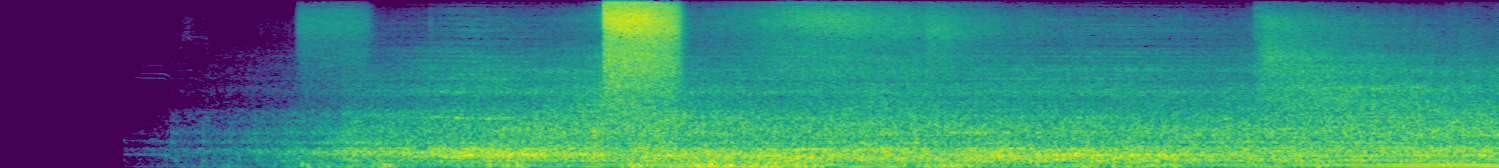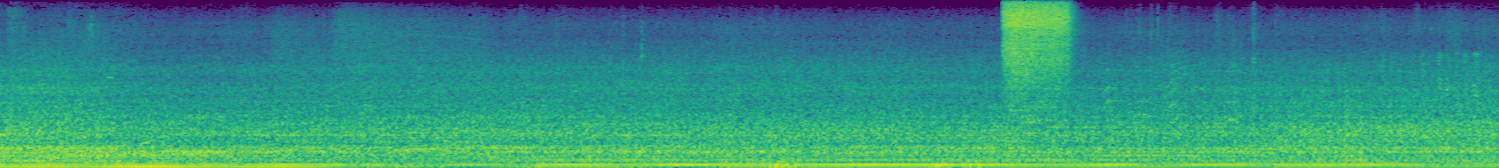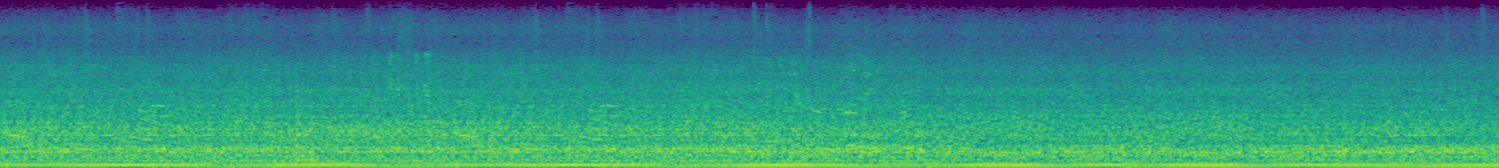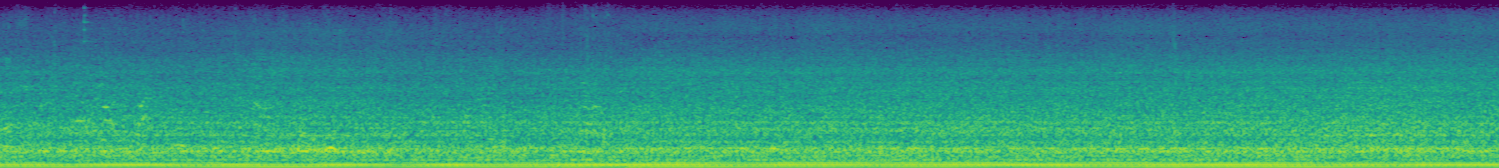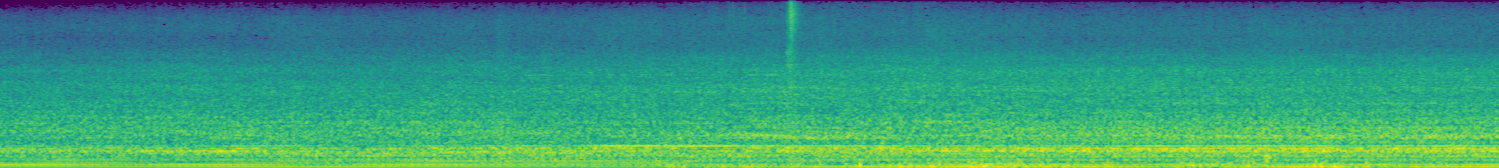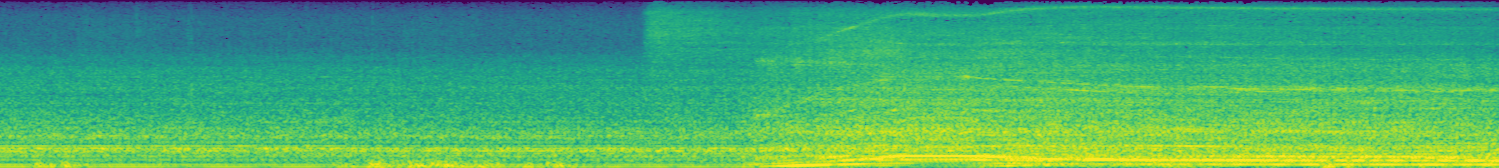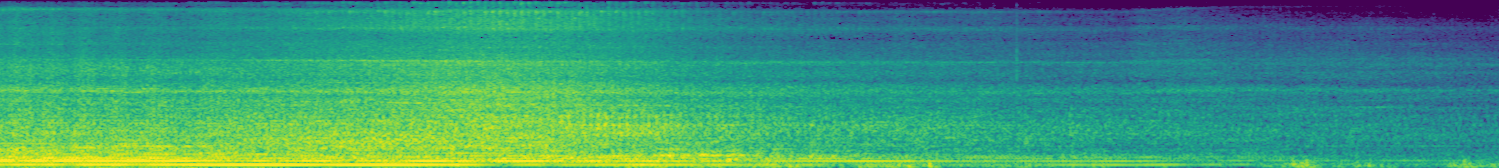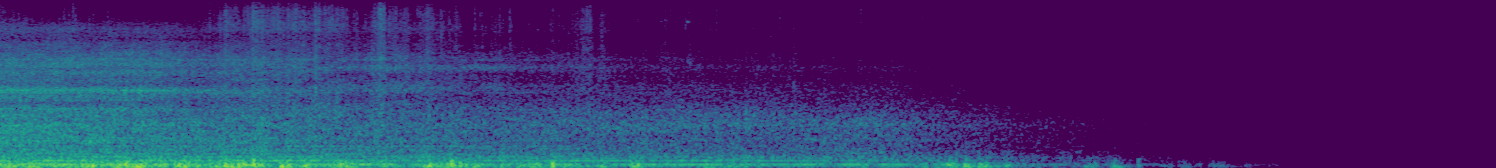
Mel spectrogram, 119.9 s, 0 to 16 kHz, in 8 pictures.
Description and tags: Recording of a train arriving at a station, remaining in the station and then leaving. Note- There is some minor wind noise.
This recording took place in November of 2015 at Meadowhall train station. Recorded with a ZOOM H2next portable mic.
